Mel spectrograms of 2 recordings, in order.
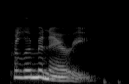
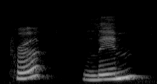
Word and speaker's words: preliminary: Preliminary. Preliminary e. There are five syllables. So, make sure you are pronouncing them all.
